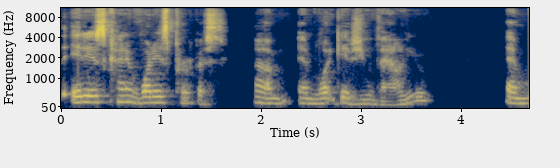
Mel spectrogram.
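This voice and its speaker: A woman talks at a moderate pace in a fairly low pitch, her dark, mellow tone somewhat breathy. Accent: Canadian. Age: 80s+. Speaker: physician. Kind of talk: interview. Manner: halting.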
